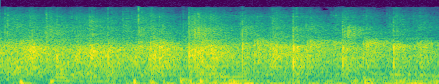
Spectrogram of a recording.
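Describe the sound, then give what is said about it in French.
Applause from an audience at a public gathering as groups are called up to the platform: a dense, steady crackle of many hands clapping, holding at an even level without a break. “Et on peut les applaudir parce qu'ils en ont pris plein à la gueule”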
